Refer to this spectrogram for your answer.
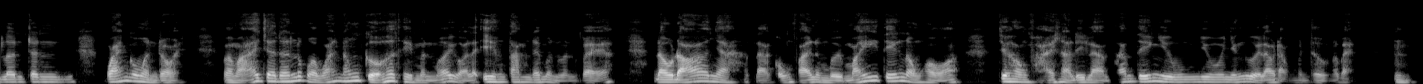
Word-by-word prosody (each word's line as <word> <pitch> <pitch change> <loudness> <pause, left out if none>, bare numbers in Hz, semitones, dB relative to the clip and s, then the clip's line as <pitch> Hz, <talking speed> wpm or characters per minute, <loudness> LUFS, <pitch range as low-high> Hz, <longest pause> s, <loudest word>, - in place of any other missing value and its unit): lên 115 0 0
trên 115 -1 -3 0.3
quán 130 +7 +3
của 145 -4 +3
mình 105 -6 0
rồi, 95 -2 -1 0.4
và 105 - 0
mãi 95 +10 +1
cho 150 -2 +5
đến 140 +3 +3
lúc 185 - +1
mà - - +3
quán 145 +10 -2
đóng 160 +4 +2
cửa 155 +11 +6
thì 110 -3 -1
mình 95 -2 -5
mới, 135 +7 +1
gọi 90 -8 -2
là, - - -1
yên 120 -1 +2
tâm 115 -1 -4
để 105 - -2
mình 110 -3 -5
mình 85 +1 -12
về 90 -3 -2
á, 115 - -9 0.4
đâu 110 0 +6
đó 115 +7 +5
á 145 - +2
nha, 110 -6 0 0.3
là 90 -1 -5
cũng 100 +3 -3
phải 95 +2 +2
là 110 - -1
mười 95 -3 0
mấy 145 - 0
tiếng 160 0 +2
đồng 100 -8 -1
hồ 90 -2 -1
á, 110 - -4 0.4
chứ 140 - +5
hông 120 -4 +1
phải 105 - -5
là 110 -6 -1
đi 105 +3 +1
làm 95 -3 -2
8 125 +4 -4
tiếng 135 +3 +4
như 130 -5 +3
như 115 +1 -2 0.2
những 110 +3 -2
người 130 - +2
lao 100 +1 -1
động 80 -4 -9
bình 90 -1 -18
thường 90 -2 -8
đâu - - -15
bạn. - - -10 0.4
Ừm. 100 -2 -7
110 Hz, 255 wpm, -21 LUFS, 100-130 Hz, 0.4 s, cửa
